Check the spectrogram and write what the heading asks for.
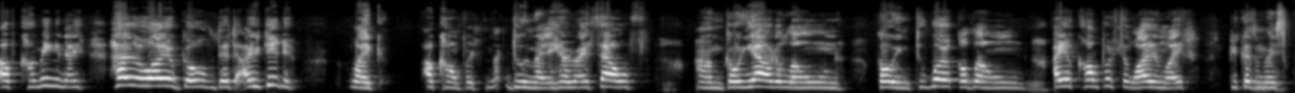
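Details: Dysarthria in an adult woman with congenital cerebral palsy, present since birth, which she says affects her walking, face, mouth, drooling and speech.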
